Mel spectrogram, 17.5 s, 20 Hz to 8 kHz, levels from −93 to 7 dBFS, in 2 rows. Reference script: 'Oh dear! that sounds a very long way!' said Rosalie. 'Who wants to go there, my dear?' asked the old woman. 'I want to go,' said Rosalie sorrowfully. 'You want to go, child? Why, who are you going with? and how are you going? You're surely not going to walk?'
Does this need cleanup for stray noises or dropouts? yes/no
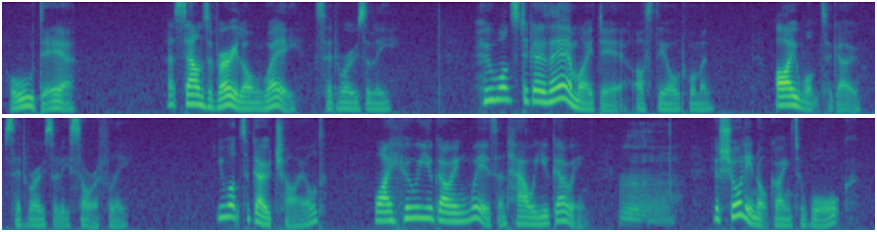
yes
